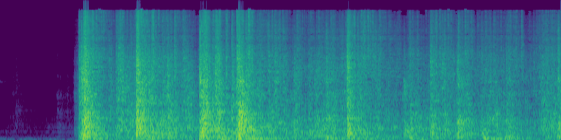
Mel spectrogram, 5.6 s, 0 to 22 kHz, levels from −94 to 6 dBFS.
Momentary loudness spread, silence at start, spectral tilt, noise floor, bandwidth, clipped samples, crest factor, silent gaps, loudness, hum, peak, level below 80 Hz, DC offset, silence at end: 13 LU; 0.8 s; -4 dB/octave; -66 dBFS; 17 kHz; under 0.1%; 18 dB; none; -17 LUFS; none; 0 dBFS; -30 dBFS; under 0.1%; 0 s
